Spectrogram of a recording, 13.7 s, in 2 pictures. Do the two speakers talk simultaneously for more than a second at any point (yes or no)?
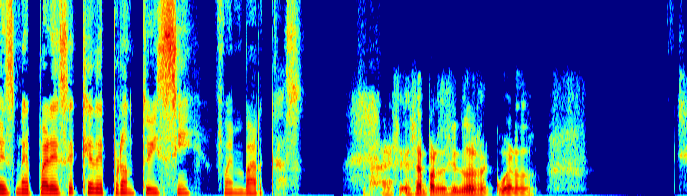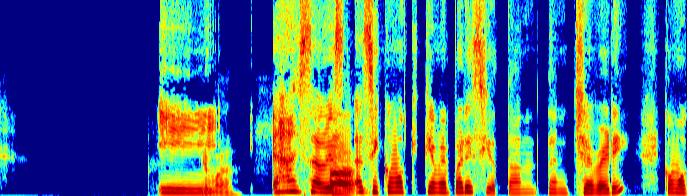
no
